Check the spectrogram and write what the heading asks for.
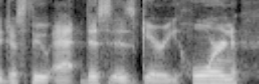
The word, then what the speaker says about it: Horne: Yeah, you can find me and links to everything basically just through @This Is Gary Horne. That's Horne with an E. The E is silent until midnight.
